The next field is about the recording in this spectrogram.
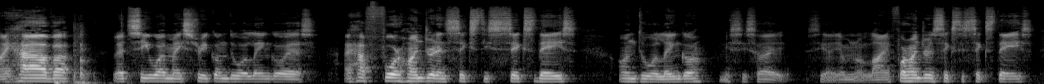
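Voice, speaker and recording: A man's voice: mid-range voice, pushed and bright. A man from Venezuela, a native Spanish speaker, chatting casually with viewers as he codes live, thinking aloud and filling his talk with "like" and "um". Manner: chatty and loose, full of "like" and "um", thinks aloud while coding. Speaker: live coding streamer.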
